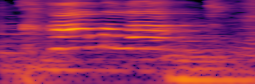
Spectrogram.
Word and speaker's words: Kamala: party, Miss Kamala, say her name correctly, please, Kamala Harris.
